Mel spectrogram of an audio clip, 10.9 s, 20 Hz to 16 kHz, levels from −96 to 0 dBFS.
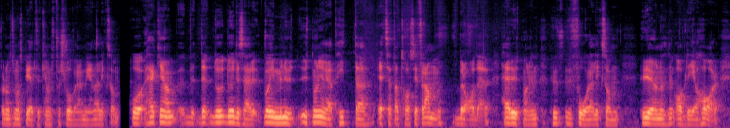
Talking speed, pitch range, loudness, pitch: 285 wpm, 100-130 Hz, -25 LUFS, 115 Hz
